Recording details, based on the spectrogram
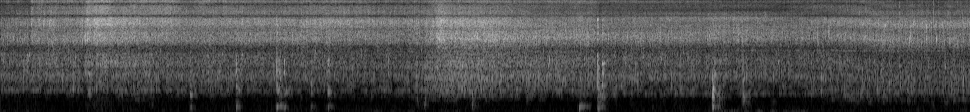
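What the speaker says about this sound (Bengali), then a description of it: "ওইদিকে মাছ ভাজা হবে" Catla fish frying in oil in a village kitchen, a steady bright sizzle throughout with occasional soft pops and stirring clicks, close and fairly loud, no talk.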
